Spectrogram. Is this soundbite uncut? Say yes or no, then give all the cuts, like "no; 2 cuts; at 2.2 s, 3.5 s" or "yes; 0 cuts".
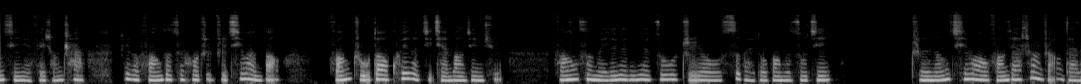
yes; 0 cuts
